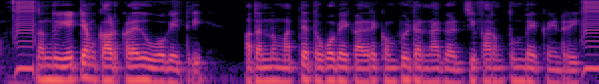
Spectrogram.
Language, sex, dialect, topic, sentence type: Kannada, male, Central, banking, question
